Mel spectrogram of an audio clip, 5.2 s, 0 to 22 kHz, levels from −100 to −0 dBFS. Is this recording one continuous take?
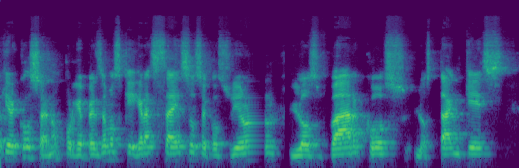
no; 1 cut; at 2.8 s

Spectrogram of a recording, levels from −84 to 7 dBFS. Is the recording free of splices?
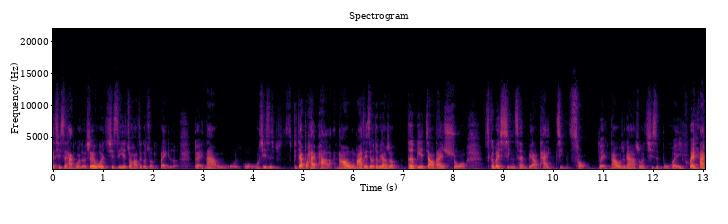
no; 1 cut; at 10.7 s

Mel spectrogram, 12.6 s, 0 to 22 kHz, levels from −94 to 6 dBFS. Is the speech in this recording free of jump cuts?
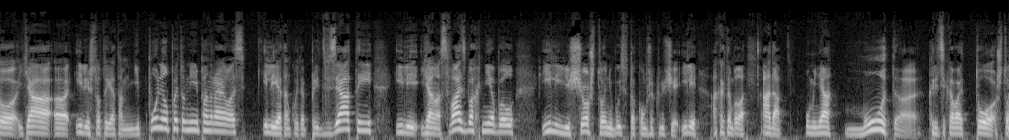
yes; 0 cuts

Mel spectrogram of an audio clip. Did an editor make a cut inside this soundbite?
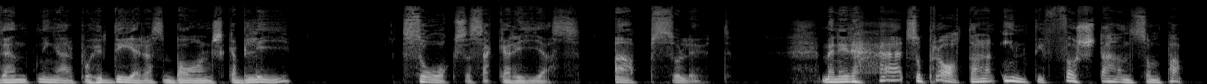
yes; 1 cut; at 9.0 s

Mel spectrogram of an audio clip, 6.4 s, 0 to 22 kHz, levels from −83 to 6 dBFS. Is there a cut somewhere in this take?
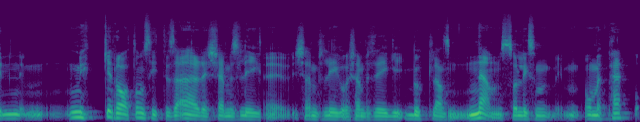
yes; 3 cuts; at 1.1 s, 2.6 s, 4.5 s

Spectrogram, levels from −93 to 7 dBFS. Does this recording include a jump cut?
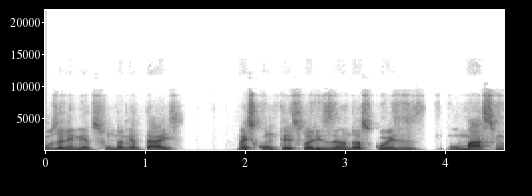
no; 0 cuts

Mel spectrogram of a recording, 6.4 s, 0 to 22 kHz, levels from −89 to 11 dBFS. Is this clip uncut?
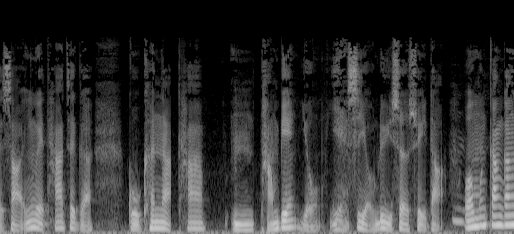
no; 1 cut; at 2.1 s

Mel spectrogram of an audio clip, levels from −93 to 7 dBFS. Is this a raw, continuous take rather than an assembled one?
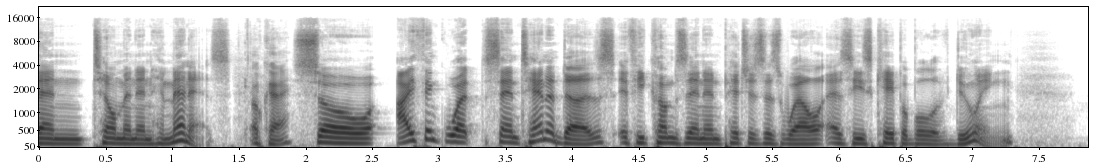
yes; 0 cuts

